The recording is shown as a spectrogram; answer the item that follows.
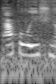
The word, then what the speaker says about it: Appalachian: do you say that do you say appalachian or mountain appalachian appalachian see we i say appalachian and then anybody else i talk to says appalachian appalachian i never heard it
